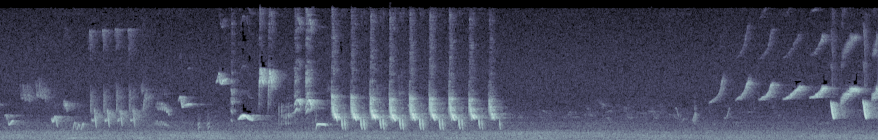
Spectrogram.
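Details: Nightingale in full song outdoors, mixing varied chirps with a loud, rapid, rhythmic series of hammering notes, a quiet gap, then high slurred whistles.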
